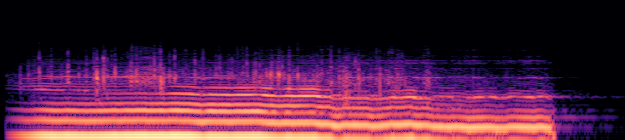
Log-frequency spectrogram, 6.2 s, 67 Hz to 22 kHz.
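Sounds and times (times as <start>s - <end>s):
creak: 0.1s - 5.6s.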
